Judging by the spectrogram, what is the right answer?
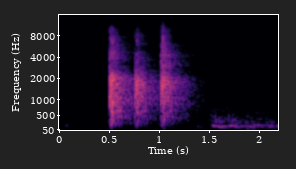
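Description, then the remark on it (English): Three sharp hand claps at a door in quick, slightly uneven succession, used as a Brazilian-style doorbell instead of knocking, each crisp and bright with a short ringing tail, followed by faint low murmuring. “And anyway, she heard the Brazilian doorbell and the clacking at her door.”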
